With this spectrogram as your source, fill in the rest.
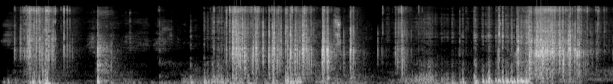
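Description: A hand with long black nails holds a solid, dry green bar of soap and scrapes it with a utility blade. The result is a series of crisp, crumbly scraping strokes with a bright, gritty hiss and short crunching bursts, coming in irregular bursts with brief pauses between them.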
